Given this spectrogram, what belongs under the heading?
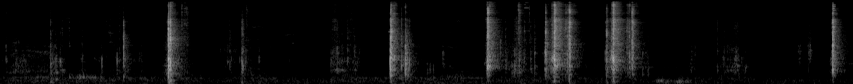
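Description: An Umarex HK MP5K PDW CO2-powered 4.5mm BB air gun fires a string of sharp, loud pops, some single and some in quick clustered bursts, with short quiet gaps between them.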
